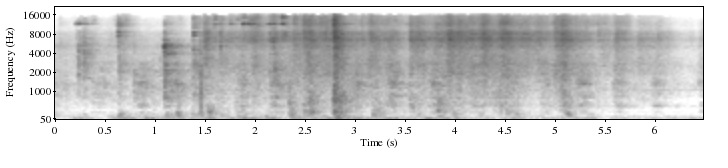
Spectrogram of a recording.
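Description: A golden retriever's claws clicking and tapping irregularly on a hardwood floor as it moves about, with plastic parcel bags rustling.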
